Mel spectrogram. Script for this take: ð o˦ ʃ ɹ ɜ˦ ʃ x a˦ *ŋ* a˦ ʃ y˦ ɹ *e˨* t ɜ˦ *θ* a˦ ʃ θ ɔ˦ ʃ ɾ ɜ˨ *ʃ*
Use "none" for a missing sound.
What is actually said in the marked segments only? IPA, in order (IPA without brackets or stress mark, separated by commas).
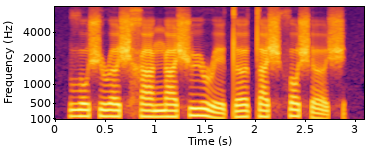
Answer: ŋ, e˨, t, ʃ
